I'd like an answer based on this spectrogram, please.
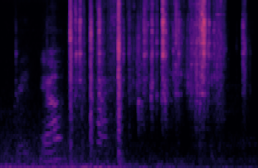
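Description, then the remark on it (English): A car engine cuts off, followed by keys jangling in a run of bright metallic clinks over a low rumble, with faint voices murmuring underneath. “Turning off the car?”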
